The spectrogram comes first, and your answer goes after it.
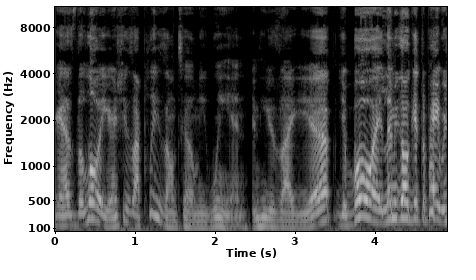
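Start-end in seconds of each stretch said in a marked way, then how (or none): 1.1-2.4 soft, low dread; mild hushed dread. Retold or imitated. Wife dreading the lawyer's answer. 3.0-4.9 mock-smug husband. Husband smugly confirming he signed.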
